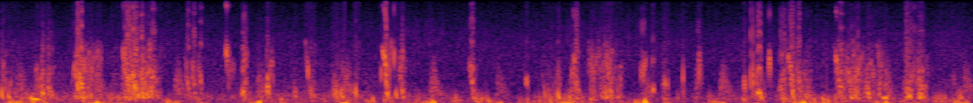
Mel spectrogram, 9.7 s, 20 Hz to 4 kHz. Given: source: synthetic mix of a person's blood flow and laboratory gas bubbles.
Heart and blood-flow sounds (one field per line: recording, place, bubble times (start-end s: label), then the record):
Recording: Doppler ultrasound of blood flow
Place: subclavian vein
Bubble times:
0.00-0.20 s: bubbles
0.35-0.56 s: bubbles
0.71-1.03 s: bubbles
1.09-1.64 s: bubbles
1.85-2.04 s: bubbles
2.23-2.37 s: bubbles
2.41-2.52 s: bubbles
2.64-2.77 s: bubbles
2.93-2.98 s: bubbles
3.04-3.17 s: bubbles
3.31-3.45 s: bubbles
3.53-3.60 s: bubbles
3.77-4.08 s: bubbles
4.68-4.78 s: bubbles
5.24-5.31 s: bubbles
5.42-5.61 s: bubbles
5.70-5.82 s: bubbles
5.88-6.24 s: bubbles
6.40-6.48 s: bubbles
6.50-6.55 s: bubbles
6.62-6.71 s: bubbles
6.80-6.87 s: bubbles
6.95-7.04 s: bubbles
7.41-7.74 s: bubbles
7.79-8.12 s: bubbles
8.33-8.91 s: bubbles
9.02-9.29 s: bubbles
9.51-9.64 s: bubbles
From the record:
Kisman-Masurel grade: 232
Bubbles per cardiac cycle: several, 3 to 8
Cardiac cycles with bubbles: 50 to 99%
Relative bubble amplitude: moderate (0.250 to 0.450)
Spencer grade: 3 (all of the cardiac periods contain showers or single bubble signals, but not dominating or overriding the cardiac motion signals)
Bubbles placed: anywhere in the cardiac cycle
